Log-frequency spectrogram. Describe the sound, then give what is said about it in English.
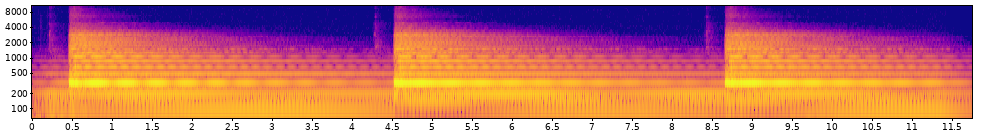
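The large bell in London's clock tower strikes the hour: three deep, heavy strokes about four seconds apart, each followed by a long, fading harmonic hum, fairly faint overall. “That is the sound of Big Ben. People from London like to call the ringing of Big Ben bongs.”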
